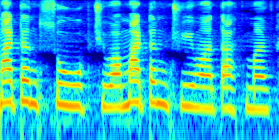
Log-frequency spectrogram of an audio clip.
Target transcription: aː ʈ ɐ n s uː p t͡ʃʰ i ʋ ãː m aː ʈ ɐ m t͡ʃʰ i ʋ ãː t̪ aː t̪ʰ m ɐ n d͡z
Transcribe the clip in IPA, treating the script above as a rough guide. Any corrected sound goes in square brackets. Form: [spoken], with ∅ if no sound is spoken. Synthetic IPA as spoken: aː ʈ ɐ n s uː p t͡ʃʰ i ʋ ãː m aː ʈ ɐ [n] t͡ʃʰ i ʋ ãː t̪ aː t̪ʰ m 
